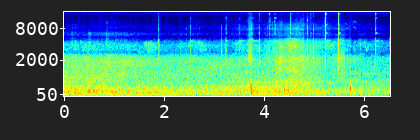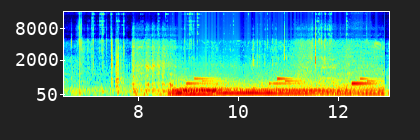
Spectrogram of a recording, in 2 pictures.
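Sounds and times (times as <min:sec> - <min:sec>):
car engine starting and idling: 0:07.9 - 0:13.0
two-note chime: 0:08.9 - 0:09.8, 0:10.6 - 0:12.9.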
